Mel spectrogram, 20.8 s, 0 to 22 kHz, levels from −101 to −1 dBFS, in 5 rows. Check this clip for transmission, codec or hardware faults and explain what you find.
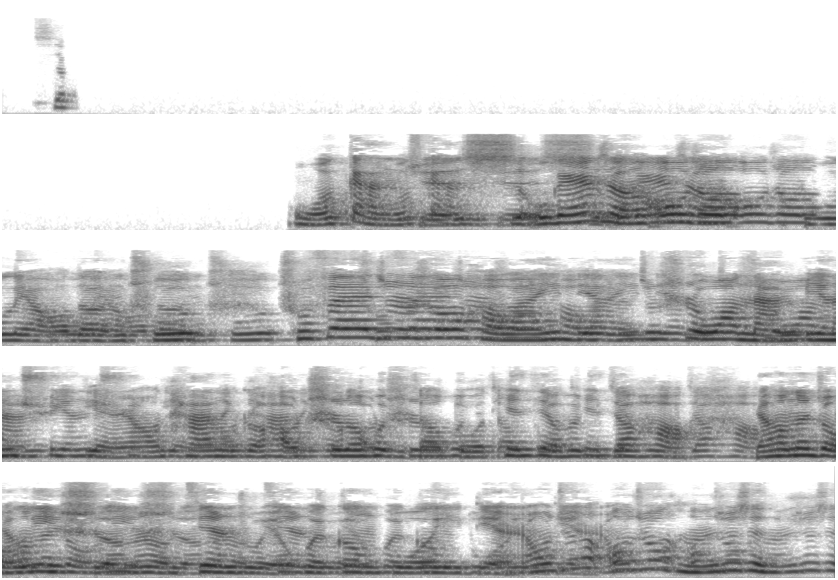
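One fault is present, a doubled audio track running through the whole clip. The speech is mixed in twice, with a second full-band copy trailing the original by around 400 ms at about 5 dB lower. The copy is dry, with no decay or room colour, so it sounds like a hard, detached repeat of every phrase. It likely comes from the signal being captured again through a slower path.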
